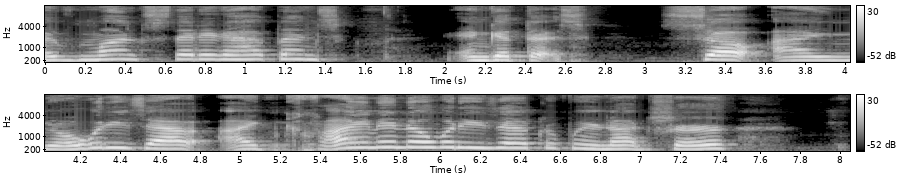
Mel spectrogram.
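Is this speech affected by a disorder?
Yes: cerebral palsy.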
